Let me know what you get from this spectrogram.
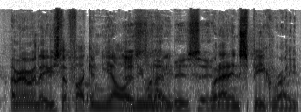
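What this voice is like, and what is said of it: Deep radio-style voice. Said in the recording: “You don't like my deep voice? ... Yeah, you got that radio voice.”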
